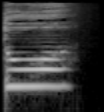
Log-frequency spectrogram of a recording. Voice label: "duo1", chinese

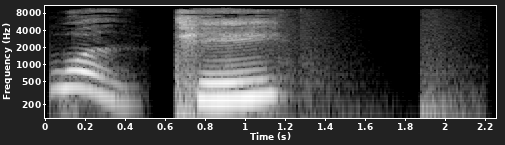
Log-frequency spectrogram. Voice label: "wen4 ti2", Chinese

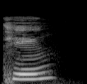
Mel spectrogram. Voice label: "ting2", Chinese; Giáo trình Hán ngữ

